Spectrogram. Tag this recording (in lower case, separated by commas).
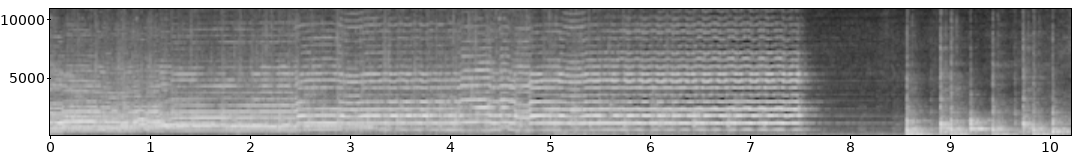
music, inside a public space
